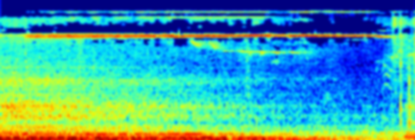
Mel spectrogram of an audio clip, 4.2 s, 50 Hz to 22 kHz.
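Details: Brakes with new Ferodo DS2500 pads on ATE standard discs, during light braking while bedding in: a thin, steady high-pitched squeal over road rumble that stops as the car halts; normal pad squeal.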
